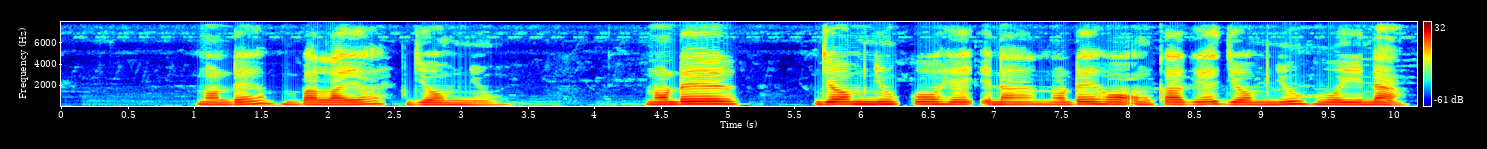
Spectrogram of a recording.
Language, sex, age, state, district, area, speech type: Santali, female, 30-45, West Bengal, Jhargram, rural, spontaneous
